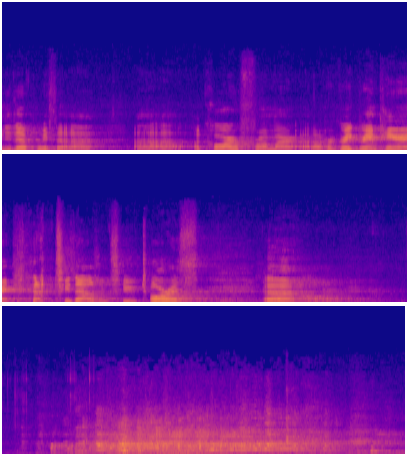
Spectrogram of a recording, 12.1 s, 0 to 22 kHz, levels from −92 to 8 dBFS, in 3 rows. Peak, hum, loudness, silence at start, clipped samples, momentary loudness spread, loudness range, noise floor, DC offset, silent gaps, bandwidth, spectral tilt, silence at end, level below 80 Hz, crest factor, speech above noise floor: -12 dBFS; none; -31 LUFS; 0 s; under 0.1%; 17 LU; 7 LU; -58 dBFS; under 0.1%; none; 15 kHz; -2 dB/octave; 0 s; -64 dBFS; 22 dB; 25 dB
